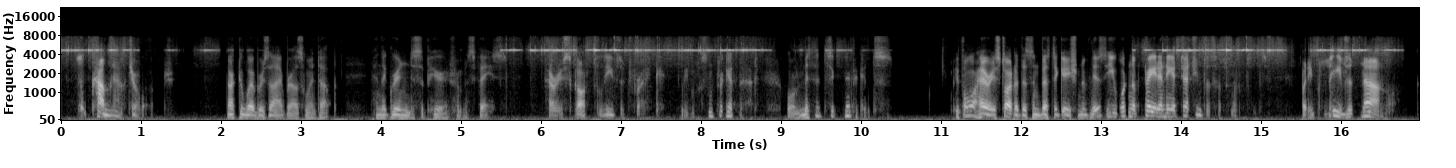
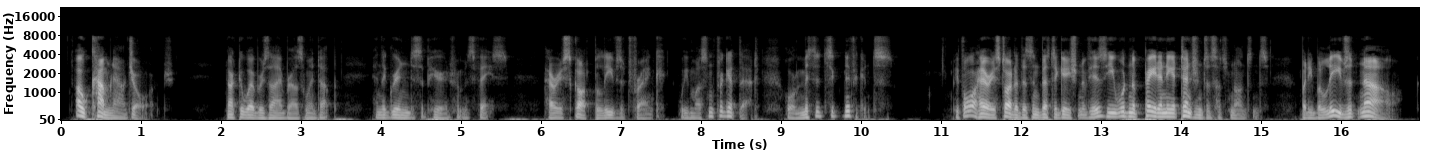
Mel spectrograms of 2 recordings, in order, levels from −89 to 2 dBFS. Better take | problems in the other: second | noise reduction (neural diffusion model UNIVERSE++)

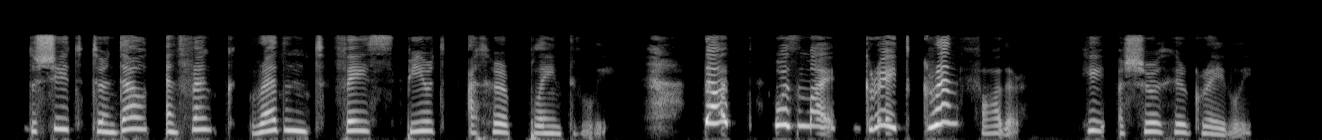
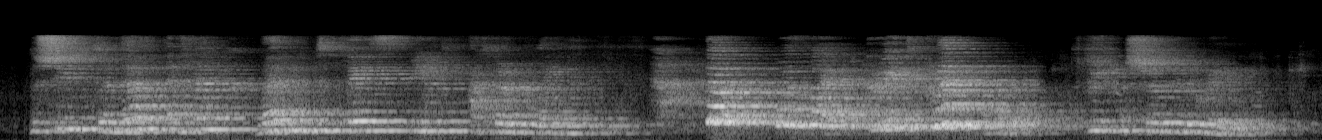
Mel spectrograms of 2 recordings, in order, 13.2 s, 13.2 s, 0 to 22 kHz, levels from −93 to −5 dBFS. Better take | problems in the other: first | noise reduction (neural separator model SepFormer DNS4)

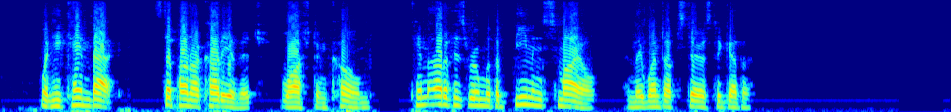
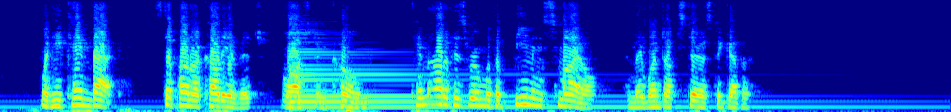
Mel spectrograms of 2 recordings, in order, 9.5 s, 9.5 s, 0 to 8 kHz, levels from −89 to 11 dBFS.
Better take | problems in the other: first | background sound (Guitar); 12 dB below the speech // room echo; dies away in 0.1 s

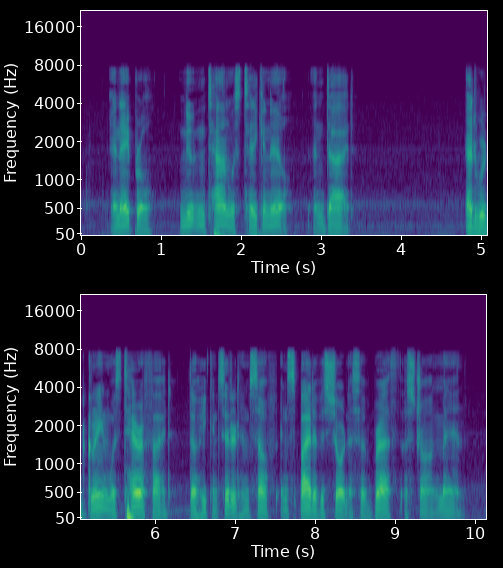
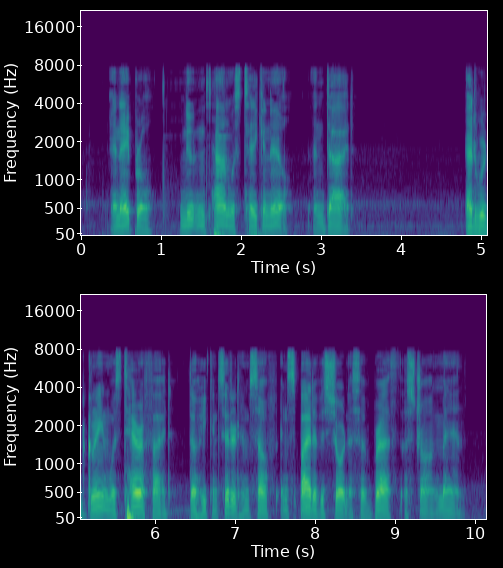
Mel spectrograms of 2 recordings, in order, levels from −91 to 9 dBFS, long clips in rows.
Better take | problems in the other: first | noise reduction (neural separator model SepFormer DNS4)

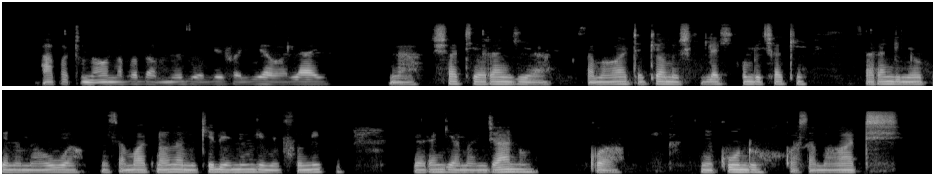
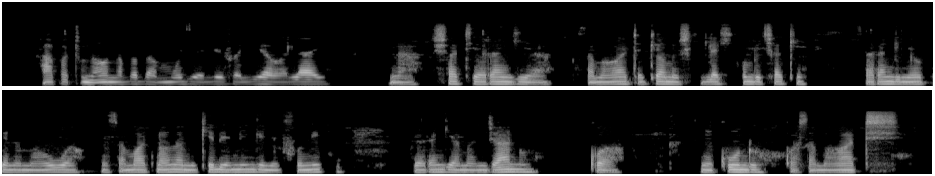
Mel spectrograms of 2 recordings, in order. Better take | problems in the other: second | noise reduction (neural mask model Resemble Enhance denoiser)

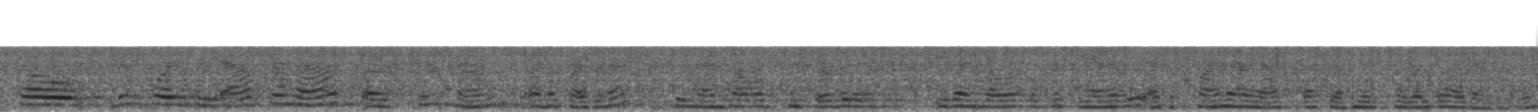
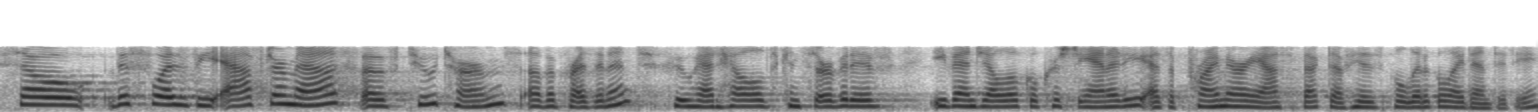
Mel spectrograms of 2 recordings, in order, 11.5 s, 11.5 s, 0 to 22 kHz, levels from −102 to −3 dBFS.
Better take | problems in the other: second | background sound (Stream); 3 dB below the speech // room echo; dies away in 2.3 s

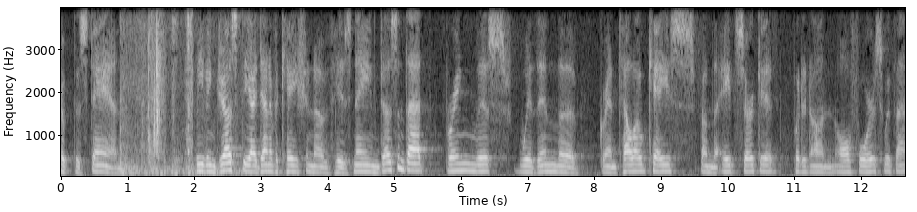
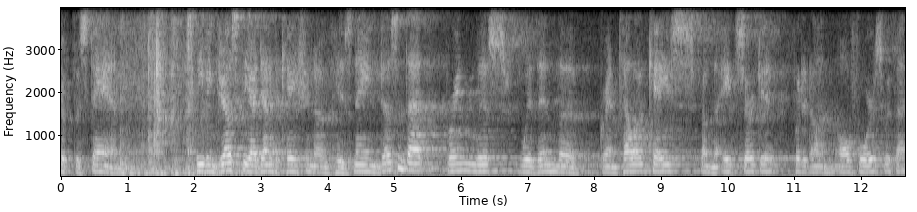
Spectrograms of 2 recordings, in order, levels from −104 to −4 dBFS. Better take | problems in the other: first | room echo; dies away in 2.4 s

